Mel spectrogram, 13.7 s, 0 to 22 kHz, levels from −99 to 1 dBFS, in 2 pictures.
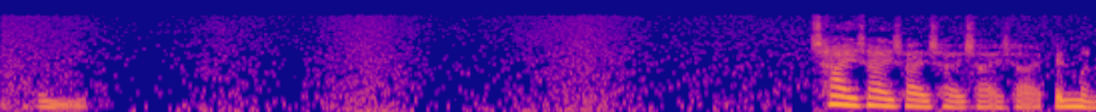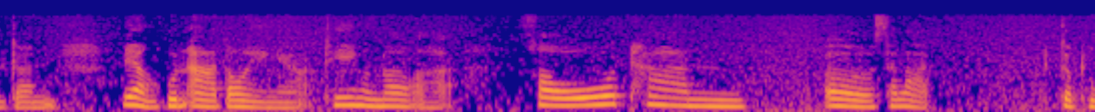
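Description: Overdone noise removal runs through the whole clip. A noise reduction stage set far too aggressively cuts individual frequency bands down or out whenever they sit near its noise estimate, taking quieter parts of the speech with them, so gaps fall to near silence with twinkling specks.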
